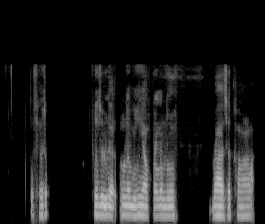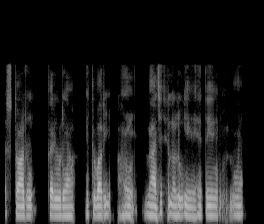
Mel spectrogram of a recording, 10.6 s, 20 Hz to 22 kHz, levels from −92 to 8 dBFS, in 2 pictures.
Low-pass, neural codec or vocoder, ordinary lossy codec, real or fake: none; codec, 16 kHz, 1 kbps, FreqCodec, larger model; none; fake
